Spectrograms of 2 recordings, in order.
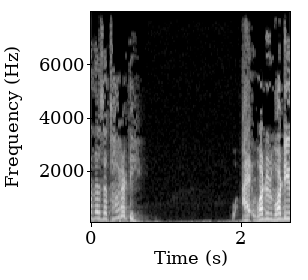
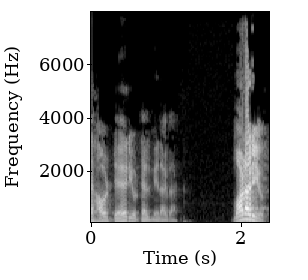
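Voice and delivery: mock offended retort; 7 semitones lower than usual.

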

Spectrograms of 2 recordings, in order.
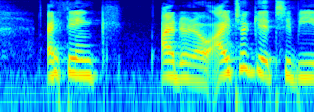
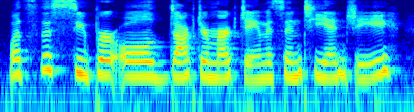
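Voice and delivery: normal talking voice

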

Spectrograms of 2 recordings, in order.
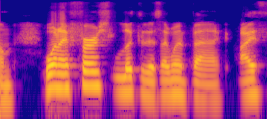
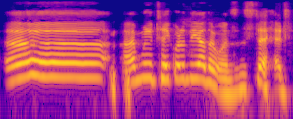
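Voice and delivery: mock reluctance; 11 semitones higher, 4 dB louder than usual. Man backing away from jalapeno bagels, mock reluctance. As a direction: imitate a wary, high-pitched polite refusal.

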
